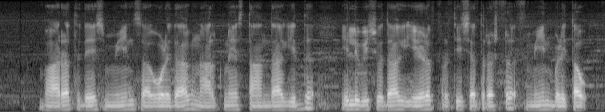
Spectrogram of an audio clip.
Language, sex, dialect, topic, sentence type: Kannada, male, Northeastern, agriculture, statement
